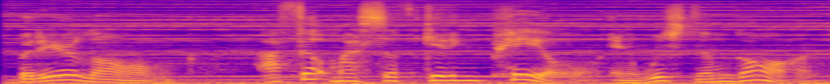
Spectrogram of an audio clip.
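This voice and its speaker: A man's voice: fairly high pitch, huge pitch swings, normal speed, over music. A man playing an obsessive, paranoid murderer in dramatic gothic horror narration, theatrical and emphatic, repeating his words. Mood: mounting panic. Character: mad, obsessive murderer confessing, paranoid and gleeful.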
